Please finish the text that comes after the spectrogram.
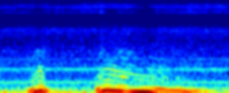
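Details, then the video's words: Male common ostrich calling: a short low hooting note, then a longer, deep, droning call that slides slowly downward over about one and a half seconds, with a quiet background. "صوت ذكر النعامة ( ظليم )"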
